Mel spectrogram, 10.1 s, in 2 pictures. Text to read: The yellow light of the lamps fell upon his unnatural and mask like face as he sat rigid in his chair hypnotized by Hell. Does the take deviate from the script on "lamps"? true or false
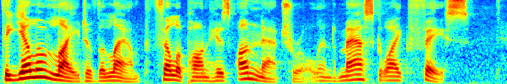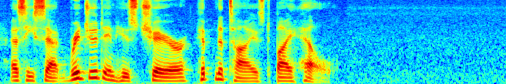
true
